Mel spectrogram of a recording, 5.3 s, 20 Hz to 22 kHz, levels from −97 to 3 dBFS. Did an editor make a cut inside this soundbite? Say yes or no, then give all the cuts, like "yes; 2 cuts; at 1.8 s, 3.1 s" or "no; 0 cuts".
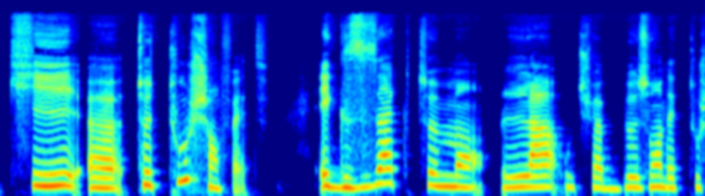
no; 0 cuts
